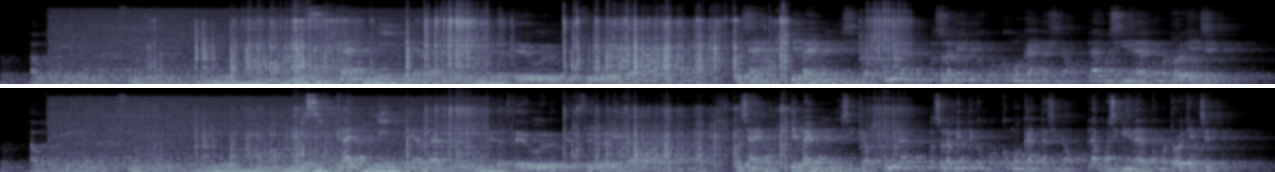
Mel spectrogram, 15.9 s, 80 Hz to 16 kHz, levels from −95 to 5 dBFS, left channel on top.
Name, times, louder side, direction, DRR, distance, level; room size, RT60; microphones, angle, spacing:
voice 1, 0.4-2.4 7.3-7.6, equal, 35° right, -1 dB, 4.6 m, -42 dB
sound 1, 0.6-6.1, equal, 10° right, 2.3 m, -41 dB
sound 2, 1.8-2.0 2.4-6.6 7.0-9.9 10.4-10.5 10.7-11.5, left 7 dB, 40° left, 0.7 m, -38 dB
voice 2, 3.5-15.2, right 1 dB, 80° right, 0 dB, 4.5 m, -38 dB
29.5 x 19.5 x 9.9 m, 2.1 s
head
